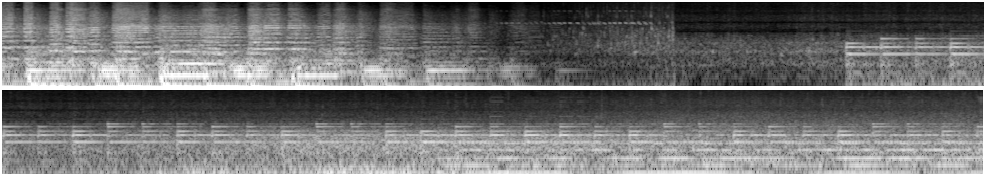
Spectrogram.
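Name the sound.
flowing river water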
